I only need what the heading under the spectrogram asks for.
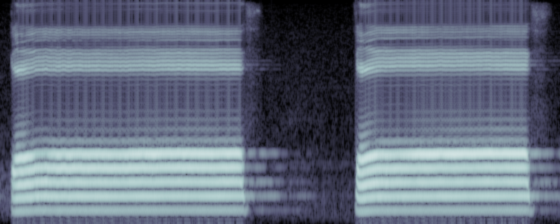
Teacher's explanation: زبان کی جڑ اوپر جو تالو کا نرم حصہ ہے وہاں پر لگے گی تو یہ قاف ادا ہوگا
